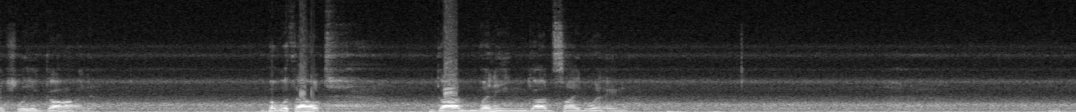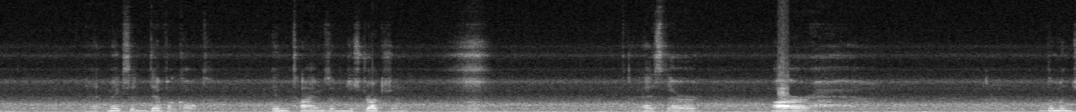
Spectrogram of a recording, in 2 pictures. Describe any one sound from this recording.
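A middle-aged man speaks quietly and haltingly, close to the microphone.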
